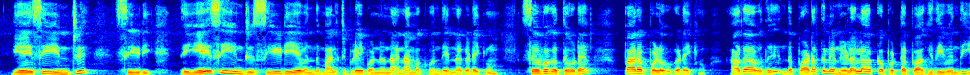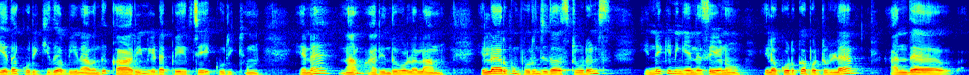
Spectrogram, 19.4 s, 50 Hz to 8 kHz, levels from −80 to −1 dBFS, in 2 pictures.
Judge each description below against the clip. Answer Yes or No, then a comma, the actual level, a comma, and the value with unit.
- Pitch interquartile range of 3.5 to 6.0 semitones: Yes, average, 4.5 semitones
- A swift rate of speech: Yes, fast, 135 wpm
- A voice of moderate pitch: Yes, medium, 180 Hz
